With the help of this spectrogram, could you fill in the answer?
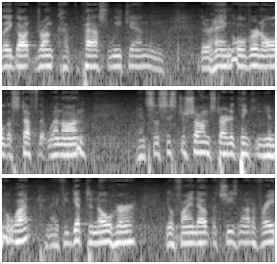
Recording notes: message from Foundation Conference Friday evening 3 June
